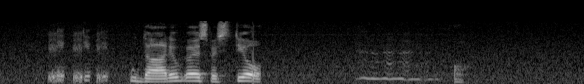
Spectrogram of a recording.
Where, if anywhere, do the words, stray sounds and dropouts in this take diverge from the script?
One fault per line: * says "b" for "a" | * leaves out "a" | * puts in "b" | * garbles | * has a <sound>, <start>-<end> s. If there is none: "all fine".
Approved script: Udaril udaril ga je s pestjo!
* has a laugh, 0.5-1.1 s
* leaves out "udaril"
* has a laugh, 3.5-4.5 s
